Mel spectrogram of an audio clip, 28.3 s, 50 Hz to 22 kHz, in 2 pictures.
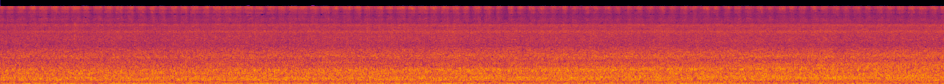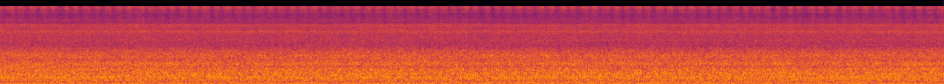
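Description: Montreal Metro Blue Line train of rubber-tyred MR-73 cars running at steady speed through a tunnel, heard from inside the car: a constant, even rumble of tyres and traction motors.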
